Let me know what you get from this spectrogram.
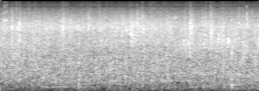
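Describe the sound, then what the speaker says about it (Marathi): Heavy monsoon rain pours down just outside a house, a dense, even roar of drops with no pause and no voices. "बाहेर आहे ना आता पाऊस सुरू झालेला आहे आणि एकदम जोरदार पाऊस आहे"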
